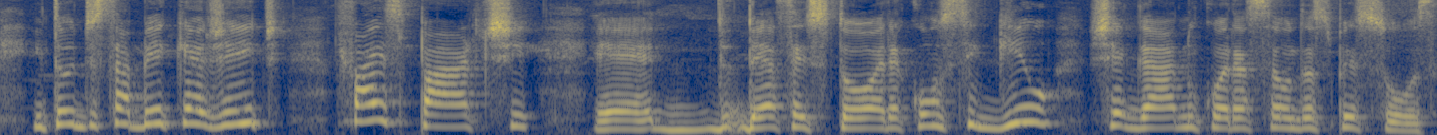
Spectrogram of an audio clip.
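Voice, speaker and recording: A woman speaks at a fairly slow pace. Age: 60s. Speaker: theatre actress. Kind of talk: interview.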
